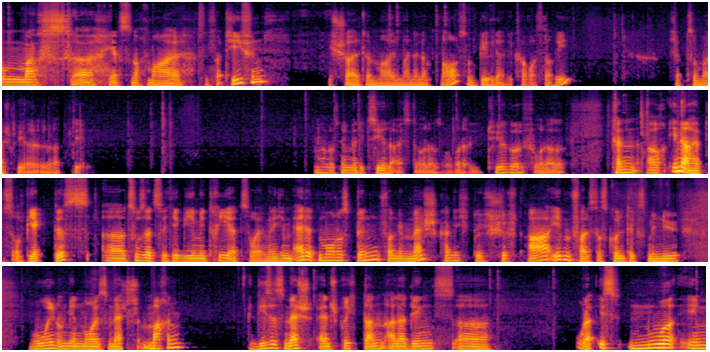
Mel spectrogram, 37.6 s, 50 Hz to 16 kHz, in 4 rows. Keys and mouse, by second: 5.0 click, 5.7 click, 6.7-7.1 middle drag, 11.6 KP_3, 12.8-13.3 middle drag, 13.7-14.0 middle drag, 15.4-15.9 middle drag, 17.5 click, 17.8 Tab, 19.9 2, 33.6 s, 34.6 click, 35.6-37.4 drag.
